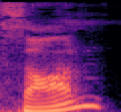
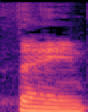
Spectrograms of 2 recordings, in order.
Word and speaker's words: Thane: So then is it Thon then? If it's them, I'm just kidding. We'll move on. – Well, they pronounce it Thane because it's T-H-A-N-E, so it's a long A.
